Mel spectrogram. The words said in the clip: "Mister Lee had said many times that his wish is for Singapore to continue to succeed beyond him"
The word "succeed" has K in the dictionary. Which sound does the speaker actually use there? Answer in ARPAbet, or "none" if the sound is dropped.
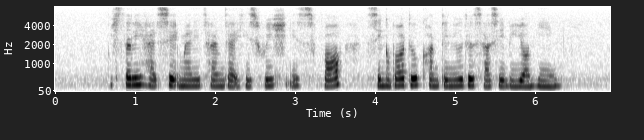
none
